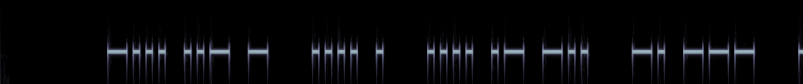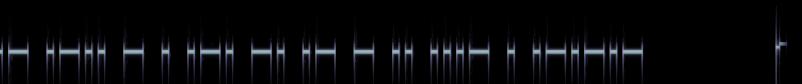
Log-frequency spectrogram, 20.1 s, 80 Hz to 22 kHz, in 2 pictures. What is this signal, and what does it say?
Morse code, heard as a keyed tone, about 15 wpm, 700 Hz. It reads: BUT HE HAD NO ALTERNATIVE.
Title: Sentences from Top 1000 Words - Review Part 4 - 15wpm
